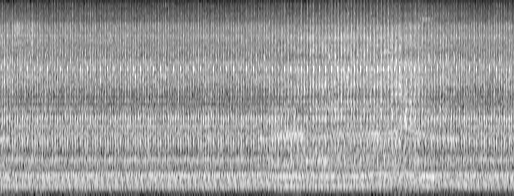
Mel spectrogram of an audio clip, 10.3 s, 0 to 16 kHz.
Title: Vw Bora 1.9 TDI ticking sound engine bay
